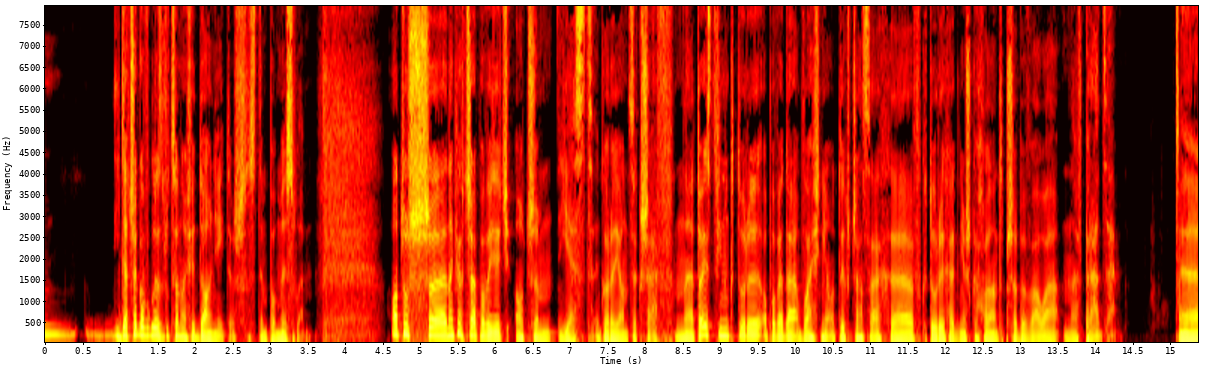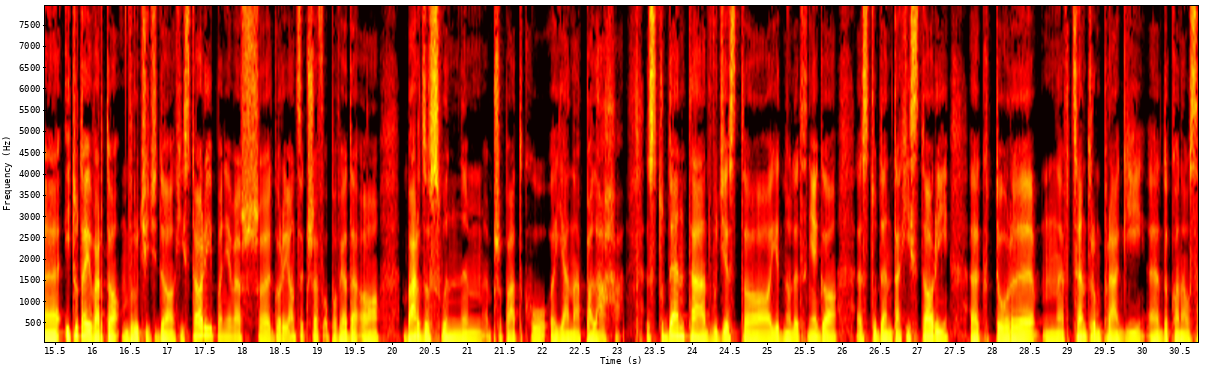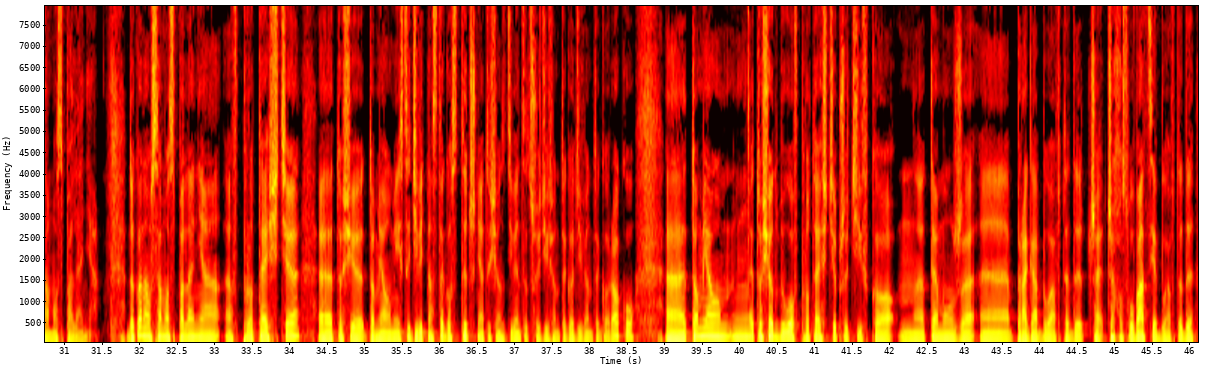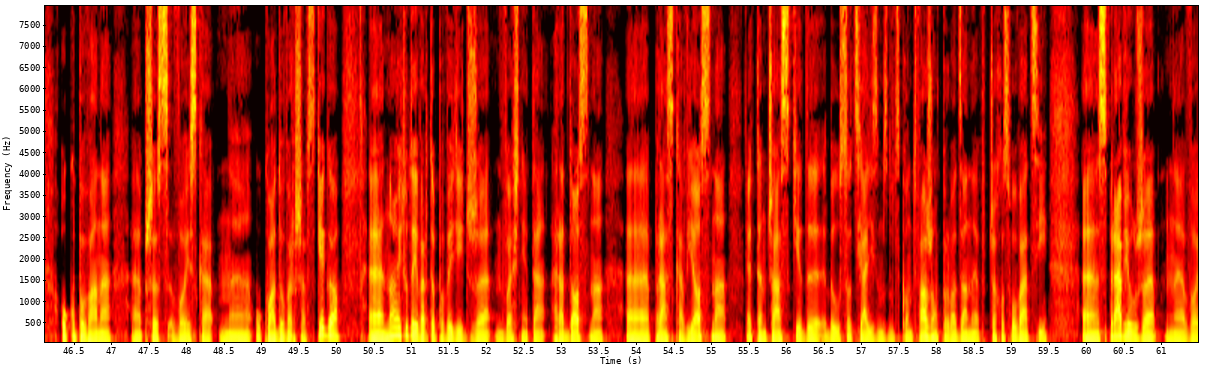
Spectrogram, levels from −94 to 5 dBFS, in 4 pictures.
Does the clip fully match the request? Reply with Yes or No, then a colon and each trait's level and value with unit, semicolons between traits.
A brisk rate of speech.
No: average, 120 wpm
